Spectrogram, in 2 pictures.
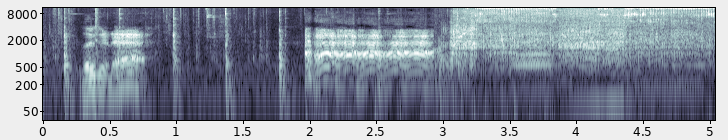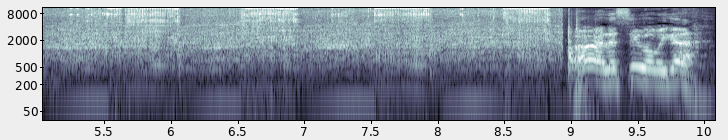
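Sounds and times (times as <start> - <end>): hand tool chipping clay and rock: 3.1 - 9.0.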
